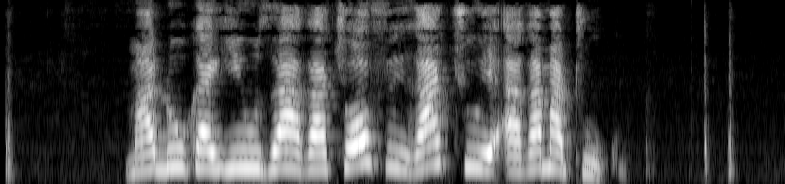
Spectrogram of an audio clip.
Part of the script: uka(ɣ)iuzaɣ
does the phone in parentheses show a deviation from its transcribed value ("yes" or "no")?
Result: no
